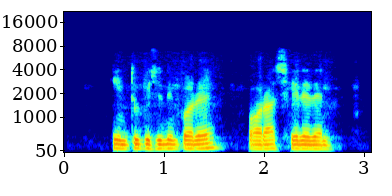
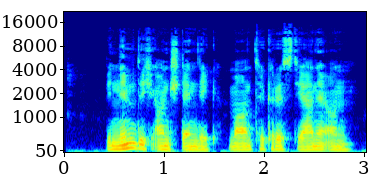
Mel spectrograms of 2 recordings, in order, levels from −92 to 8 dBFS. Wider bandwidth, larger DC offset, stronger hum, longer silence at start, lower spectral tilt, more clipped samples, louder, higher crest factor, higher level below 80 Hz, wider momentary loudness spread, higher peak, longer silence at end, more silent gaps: second, 6.4 kHz vs 14 kHz; neither; neither; about the same, 0.5 s vs 0.45 s; first, -9.5 dB/octave vs -6 dB/octave; neither; first, -19 LUFS vs -26 LUFS; about the same, 14 dB vs 18 dB; second, -56 dBFS vs -44 dBFS; about the same, 6 LU vs 7 LU; first, -4 dBFS vs -8 dBFS; first, 0.4 s vs 0.15 s; neither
